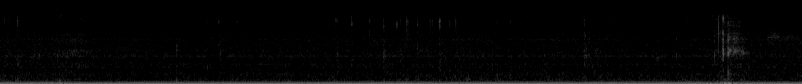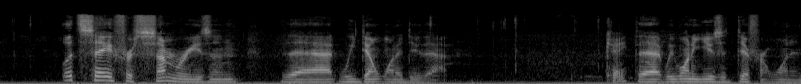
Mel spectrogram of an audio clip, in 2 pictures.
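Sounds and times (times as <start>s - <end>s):
computer keyboard keystrokes as code is typed: 3.3s - 5.1s, 12.3s - 14.1s
speech: 8.7s - 12.6s, 14.1s - 16.0s.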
